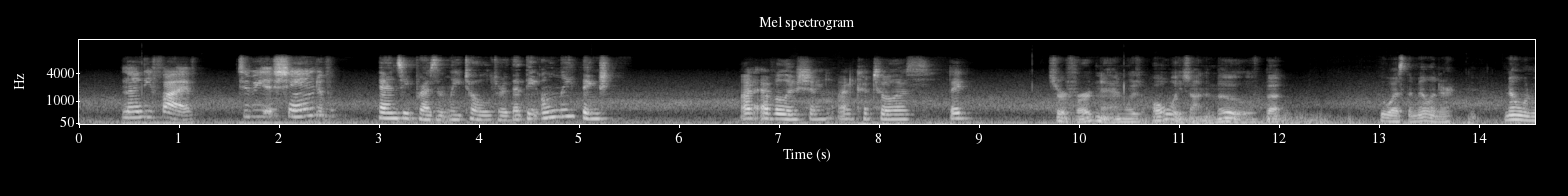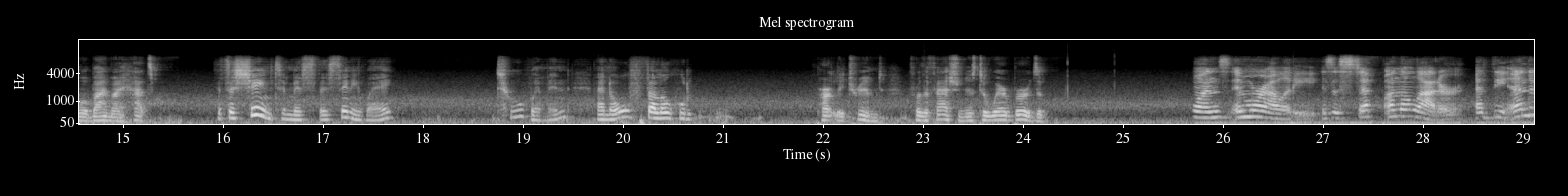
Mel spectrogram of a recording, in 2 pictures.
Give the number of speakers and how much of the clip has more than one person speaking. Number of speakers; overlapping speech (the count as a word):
six, no overlap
